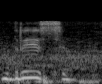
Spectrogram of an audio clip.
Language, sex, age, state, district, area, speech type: Hindi, female, 18-30, Uttar Pradesh, Mau, rural, read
